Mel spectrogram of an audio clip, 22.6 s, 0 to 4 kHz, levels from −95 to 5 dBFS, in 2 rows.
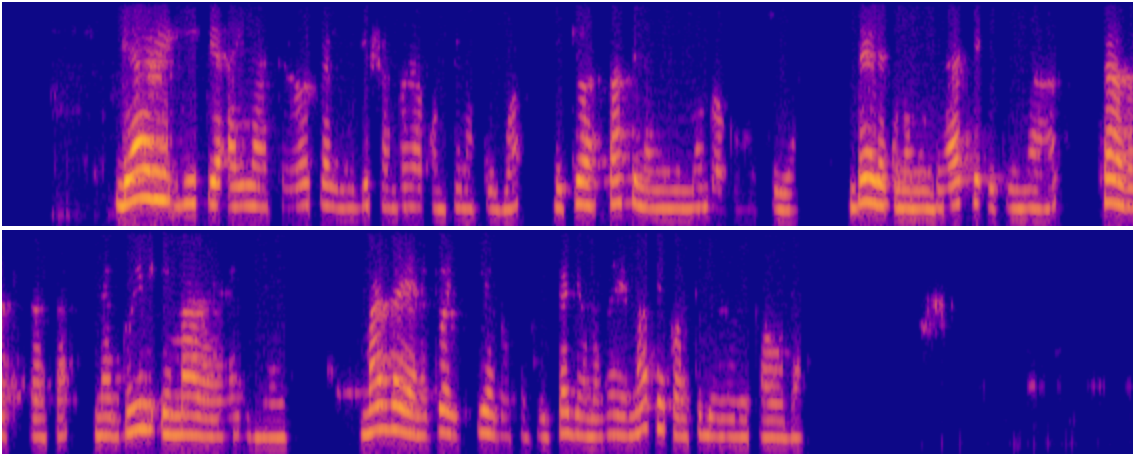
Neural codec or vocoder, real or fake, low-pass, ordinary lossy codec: none; real; 3.6 kHz; Opus, 16 kbps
